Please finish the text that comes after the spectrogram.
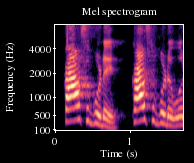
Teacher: இந்த சூவும் இந்த டூவும் தனக்குரிய ஒரு மாத்திரையில ஒளிக்காம அரை மாத்திரையா குறைந்து ஒளிக்கும் எப்படி சொல்றோம் பாருங்க காசு கொடு காசு கொடு உராய்வு தன்மையில சொல்றோம் அப்ப · அளவு அரை மாத்திரை அளவு ஒலிக்கிறது குசுடு துபுறு ஆகிய ஆறு வல்லின உகரங்கள் சொல்லின் இறுதியில் வரும்பொழுது ஒரு மாத்திரைக்கு பதிலாக அரை மாத்திரை அளவே ஒலிக்கும் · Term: குற்றிய லுகரம், குற்றியல் உகரம்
